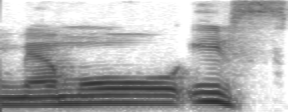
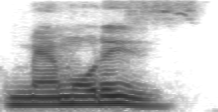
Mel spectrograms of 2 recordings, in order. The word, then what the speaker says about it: memoirs: তো এটা দেখো মেমোরিজ না কিন্তু, MEMOIRS, মানে মেমোইডস টাইপের উচ্চারণ হয়, নট মেমোরিজ।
